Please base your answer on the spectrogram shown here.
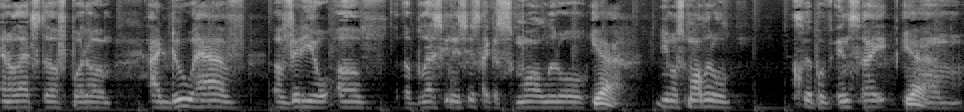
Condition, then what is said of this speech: Stuttering. Like, naturally, I talk with a stutter, bro.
